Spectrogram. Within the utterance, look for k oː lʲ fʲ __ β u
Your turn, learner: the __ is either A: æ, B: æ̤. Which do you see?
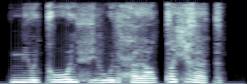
B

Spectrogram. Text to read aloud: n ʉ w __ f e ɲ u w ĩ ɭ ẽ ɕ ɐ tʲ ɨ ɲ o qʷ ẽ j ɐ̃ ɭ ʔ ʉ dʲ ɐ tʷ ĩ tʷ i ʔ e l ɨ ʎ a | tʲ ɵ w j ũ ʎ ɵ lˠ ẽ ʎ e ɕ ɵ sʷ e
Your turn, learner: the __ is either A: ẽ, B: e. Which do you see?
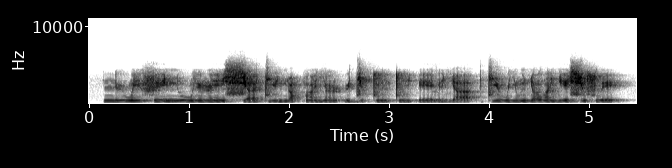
A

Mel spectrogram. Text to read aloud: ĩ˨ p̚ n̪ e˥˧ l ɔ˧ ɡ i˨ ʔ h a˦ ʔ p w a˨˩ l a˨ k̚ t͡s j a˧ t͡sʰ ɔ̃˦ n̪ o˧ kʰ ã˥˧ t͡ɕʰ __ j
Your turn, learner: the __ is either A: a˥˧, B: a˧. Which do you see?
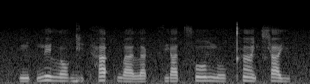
A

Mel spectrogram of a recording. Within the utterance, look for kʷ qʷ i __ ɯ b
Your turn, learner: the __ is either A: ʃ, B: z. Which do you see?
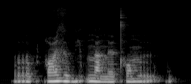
B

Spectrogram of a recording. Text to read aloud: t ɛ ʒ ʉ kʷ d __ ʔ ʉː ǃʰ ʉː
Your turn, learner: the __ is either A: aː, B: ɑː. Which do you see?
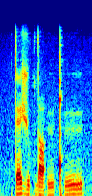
B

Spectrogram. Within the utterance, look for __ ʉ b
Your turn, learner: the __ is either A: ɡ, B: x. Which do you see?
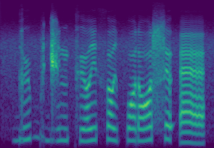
A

